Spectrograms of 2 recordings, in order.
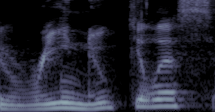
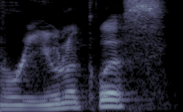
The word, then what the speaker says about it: Reuniclus: re reuniclus excuse me it's not one of the most difficult to pronounce pokemon for me i always want to say re-nucleus instead of reuniklis um but i used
